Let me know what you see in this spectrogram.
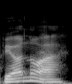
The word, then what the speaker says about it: Pinot Noir: Ele é 70% uvas Chardonnay, falei certo? – Chardonnay. – É, e 30% Pinot Noir? – Pinot Noir.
